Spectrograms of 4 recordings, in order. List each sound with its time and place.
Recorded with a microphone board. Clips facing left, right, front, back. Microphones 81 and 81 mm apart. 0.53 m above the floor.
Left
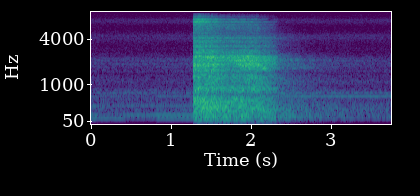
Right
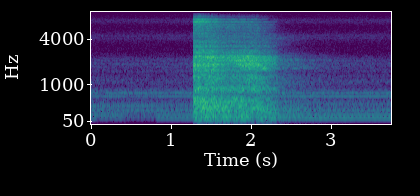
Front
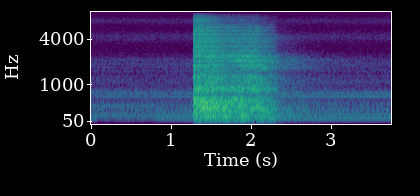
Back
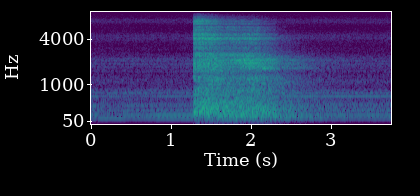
1.3 s an explosion: straight ahead, 0.6 m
